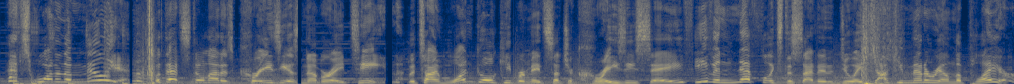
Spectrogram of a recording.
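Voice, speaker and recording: A high-voiced man hosts a football countdown with scripted hype. His delivery swings widely and is full of slang, swearing and exclamations. Music plays clearly behind him. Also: very animated, normal speed, hardly any pauses. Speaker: host narrating a football countdown video.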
